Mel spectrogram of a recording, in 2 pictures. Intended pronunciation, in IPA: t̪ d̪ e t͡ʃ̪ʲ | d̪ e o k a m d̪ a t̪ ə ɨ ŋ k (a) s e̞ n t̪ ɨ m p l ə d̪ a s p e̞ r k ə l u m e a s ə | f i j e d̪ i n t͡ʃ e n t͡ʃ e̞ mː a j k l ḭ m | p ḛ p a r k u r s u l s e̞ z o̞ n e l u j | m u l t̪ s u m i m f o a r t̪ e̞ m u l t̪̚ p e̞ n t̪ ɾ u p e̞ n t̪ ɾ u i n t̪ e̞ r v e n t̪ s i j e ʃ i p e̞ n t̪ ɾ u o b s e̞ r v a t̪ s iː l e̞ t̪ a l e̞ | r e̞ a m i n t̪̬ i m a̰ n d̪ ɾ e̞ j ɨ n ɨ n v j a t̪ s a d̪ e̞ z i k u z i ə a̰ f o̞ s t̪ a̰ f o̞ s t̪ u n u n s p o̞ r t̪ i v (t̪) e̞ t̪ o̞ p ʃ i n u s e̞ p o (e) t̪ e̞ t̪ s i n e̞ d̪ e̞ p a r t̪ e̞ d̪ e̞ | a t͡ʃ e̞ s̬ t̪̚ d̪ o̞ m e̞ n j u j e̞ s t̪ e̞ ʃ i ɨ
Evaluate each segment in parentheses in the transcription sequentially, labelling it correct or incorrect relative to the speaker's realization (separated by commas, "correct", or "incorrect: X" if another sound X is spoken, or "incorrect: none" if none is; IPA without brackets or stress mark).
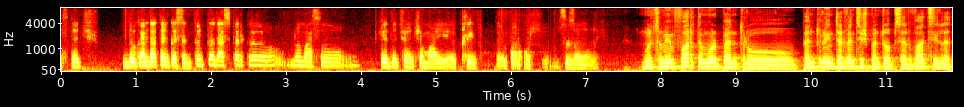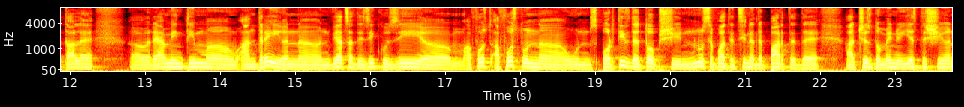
incorrect: ə, incorrect: d̪, incorrect: a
